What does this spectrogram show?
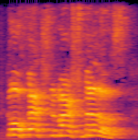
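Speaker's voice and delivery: high-pitched order from a frantic mum; high comic screech. Acted. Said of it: "Mum screeched".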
